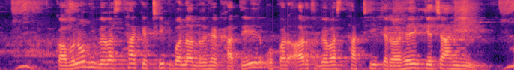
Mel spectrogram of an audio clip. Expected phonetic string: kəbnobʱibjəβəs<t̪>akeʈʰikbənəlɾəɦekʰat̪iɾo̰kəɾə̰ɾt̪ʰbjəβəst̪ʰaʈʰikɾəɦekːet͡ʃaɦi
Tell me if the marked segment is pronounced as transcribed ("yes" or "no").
no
